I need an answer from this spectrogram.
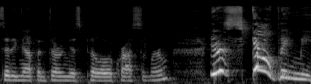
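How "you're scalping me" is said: shrill, very loud, high-pitched hollering yell. Sitting up after his hair is pulled, hollering. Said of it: "he hollered".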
